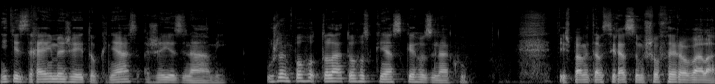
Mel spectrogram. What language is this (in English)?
Slovak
